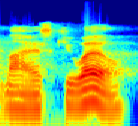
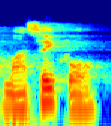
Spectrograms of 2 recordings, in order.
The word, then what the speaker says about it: MySQL: as you can tell I've been calling it MySQL that is the correct pronunciation however it is also commonly called MySQL if you hear it called that don't be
